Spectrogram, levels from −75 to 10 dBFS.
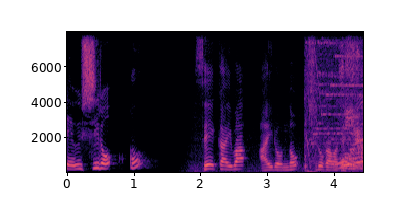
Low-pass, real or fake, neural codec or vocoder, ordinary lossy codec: none; real; none; none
